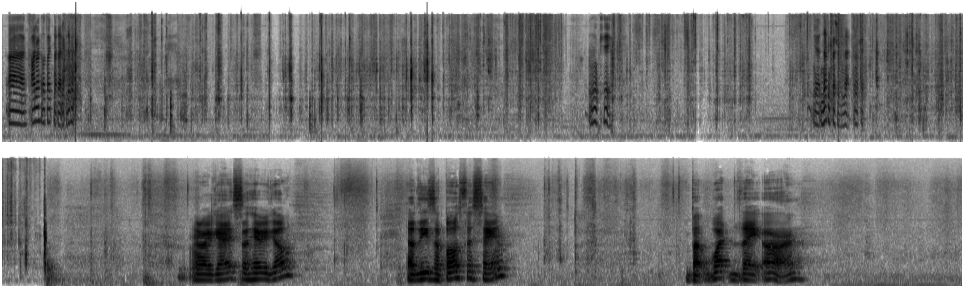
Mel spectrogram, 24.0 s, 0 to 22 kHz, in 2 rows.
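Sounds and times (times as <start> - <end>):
packaging tearing and crinkling: 0.1 - 12.6.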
